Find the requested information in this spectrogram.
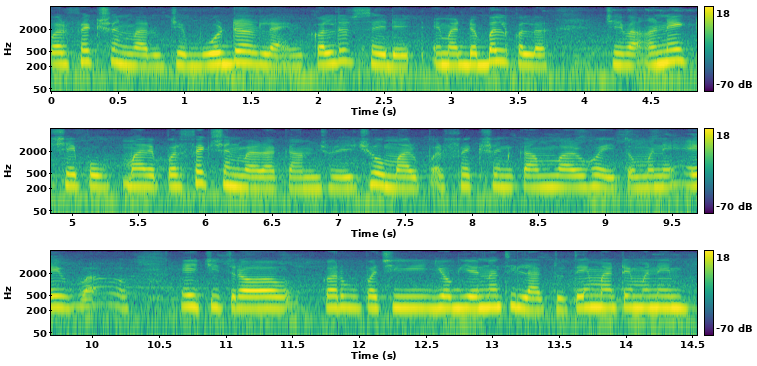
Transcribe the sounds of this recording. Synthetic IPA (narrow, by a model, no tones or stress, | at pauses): pəɾfekʃənʋaɾũd͡ʒebɔɾɖəɾlainkələɾsajɖeʈemãɖəbəlkələɾ | d͡ʒeʋaʔənekʃʰepomaɾepəɾfekʃənʋaɭakamd͡ʒojd͡ʒʰomaɾũpəɾfekʃənkamʋaɭuɦojt̪omənee | t͡ʃɪt̪ɾə | kəɾʋũpət͡ʃʰijoɡjənət̪ʰilaɡ̚t̪ũt̪emaʈeməne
